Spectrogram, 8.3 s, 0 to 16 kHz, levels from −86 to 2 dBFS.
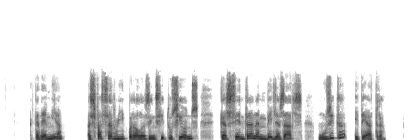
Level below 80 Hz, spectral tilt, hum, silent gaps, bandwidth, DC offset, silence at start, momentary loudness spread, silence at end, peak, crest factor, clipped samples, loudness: -60 dBFS; -5 dB/octave; none; 1.31-1.73 s, 4.27-4.39 s, 6.28-6.33 s, 6.94-7.08 s; 8 kHz; under 0.1%; 0.7 s; 10 LU; 0.6 s; 0 dBFS; 20 dB; under 0.1%; -19 LUFS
